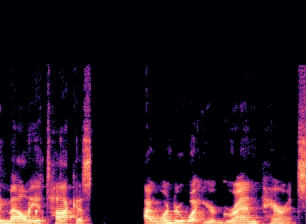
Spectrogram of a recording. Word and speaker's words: Malliotakis: We say Malliotakis. I wonder what your grandparents say. I bet it sounds a little different. Well, it's Malliotakis, really.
